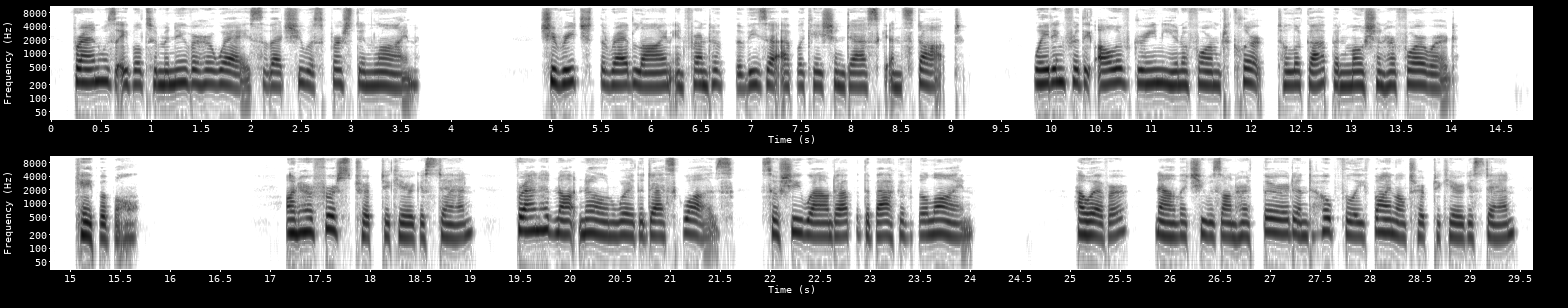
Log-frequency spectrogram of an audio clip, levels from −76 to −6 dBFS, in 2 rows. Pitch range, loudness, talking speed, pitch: 185-215 Hz, -21 LUFS, 165 wpm, 200 Hz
